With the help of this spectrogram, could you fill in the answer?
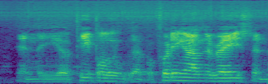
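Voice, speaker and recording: With audible room echo and noticeable background noise, a man talks at a very fast pace. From Rhode Island. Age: 70s. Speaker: veteran amateur runner. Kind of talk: casual chat. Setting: home man cave.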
